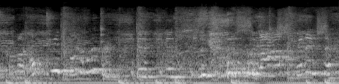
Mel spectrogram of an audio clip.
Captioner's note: laughter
